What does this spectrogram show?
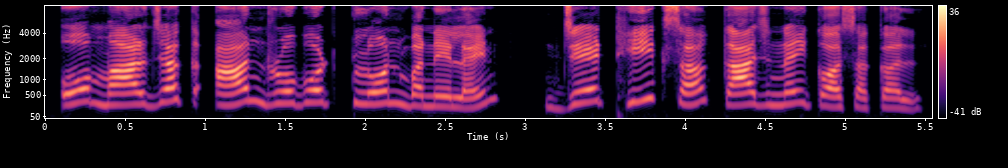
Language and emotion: Maithili, neutral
